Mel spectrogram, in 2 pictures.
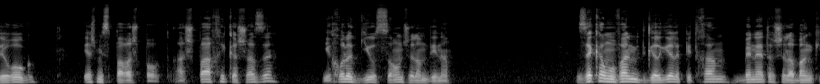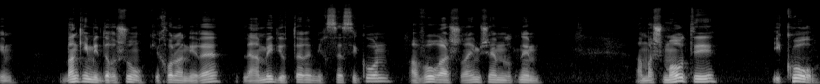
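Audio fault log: Nothing stood out on listening to this speech recording, with only a faint room noise sitting about 44 dB below the talking.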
